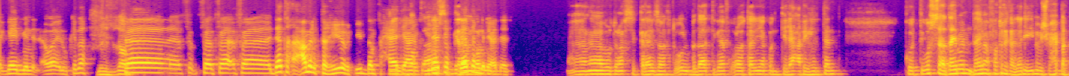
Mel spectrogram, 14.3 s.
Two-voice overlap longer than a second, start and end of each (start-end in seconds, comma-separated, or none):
5.2-6.6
